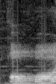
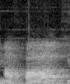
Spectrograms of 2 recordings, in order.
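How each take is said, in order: First: It is said in the Solo-Jogja dialect, ending in o. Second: It is said in the Ngapak dialect, ending in a.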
